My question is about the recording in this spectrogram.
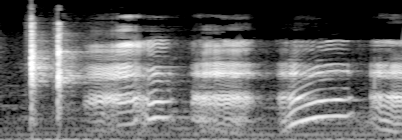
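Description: A squeaking door, done as a vocal sound effect: a couple of sharp clicks, then two arching squeaks that rise and fall in pitch. It is the door the maintenance man was sent to oil, still unoiled.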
